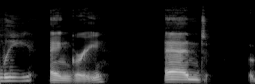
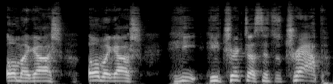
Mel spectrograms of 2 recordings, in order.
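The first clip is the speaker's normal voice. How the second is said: lightly acted frantic kid, higher pitch; urgent retold alarm, pitched up; panicked Mike; 5 semitones higher than usual. Host quoting Mike realising they were tricked, mock panic. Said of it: "and Mike is going".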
